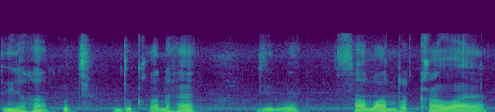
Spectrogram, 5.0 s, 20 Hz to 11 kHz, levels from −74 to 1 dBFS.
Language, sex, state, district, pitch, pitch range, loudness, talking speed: Hindi, male, Uttar Pradesh, Saharanpur, 110 Hz, 105-115 Hz, -20 LUFS, 110 wpm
